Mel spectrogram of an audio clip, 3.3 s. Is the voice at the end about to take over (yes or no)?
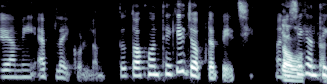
yes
